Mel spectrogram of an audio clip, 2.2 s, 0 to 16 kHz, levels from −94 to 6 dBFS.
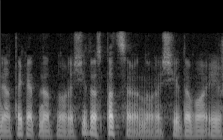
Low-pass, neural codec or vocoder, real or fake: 7.2 kHz; none; real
